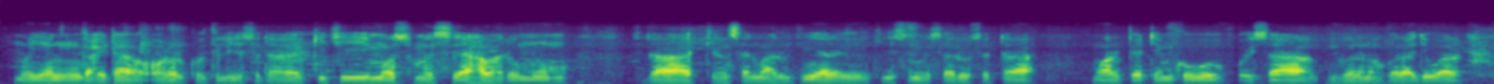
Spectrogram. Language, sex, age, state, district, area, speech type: Odia, male, 18-30, Odisha, Subarnapur, urban, spontaneous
